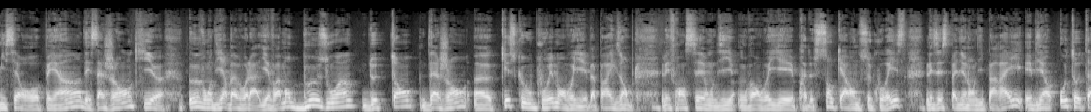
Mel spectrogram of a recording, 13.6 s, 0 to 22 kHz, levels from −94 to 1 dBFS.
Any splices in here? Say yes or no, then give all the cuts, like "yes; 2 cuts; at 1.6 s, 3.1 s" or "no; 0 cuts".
no; 0 cuts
